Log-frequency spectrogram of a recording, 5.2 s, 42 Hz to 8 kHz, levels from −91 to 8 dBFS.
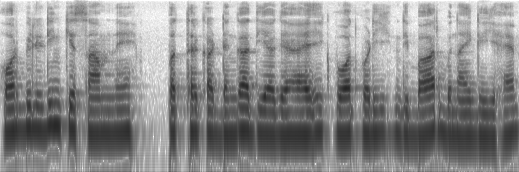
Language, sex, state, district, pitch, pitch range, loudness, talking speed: Hindi, male, Himachal Pradesh, Shimla, 135 Hz, 130-140 Hz, -17 LUFS, 195 wpm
